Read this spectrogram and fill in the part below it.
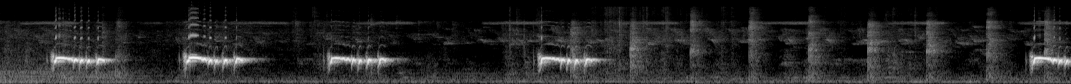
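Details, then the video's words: Local zebra dove song aimed at stirring up rival males: a string of short, beaded trill phrases, four close together and then a gap filled with scattered clicks before a final trill. "suara kutut yang bikin emosi lawan perkutut lokal gacor suara padat menggoda lawan"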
